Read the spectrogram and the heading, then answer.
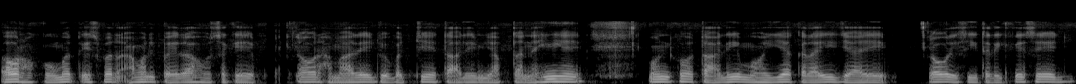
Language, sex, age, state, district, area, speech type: Urdu, male, 45-60, Uttar Pradesh, Lucknow, rural, spontaneous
